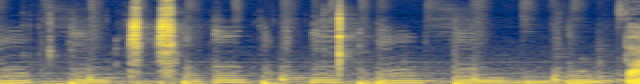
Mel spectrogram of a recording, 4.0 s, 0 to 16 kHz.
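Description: Small plastic battery module of a Pixel Buds 2a charging case snapping back into its slot, a few sharp clicks about one and two seconds in, over background music.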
